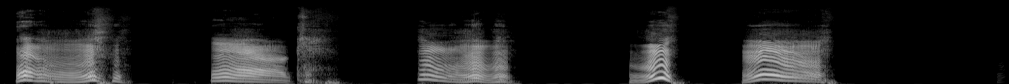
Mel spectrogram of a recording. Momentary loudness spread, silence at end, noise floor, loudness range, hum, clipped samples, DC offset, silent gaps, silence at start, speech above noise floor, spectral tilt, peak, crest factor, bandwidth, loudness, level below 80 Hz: 16 LU; 1.75 s; -89 dBFS; 6 LU; none; under 0.1%; under 0.1%; none; 0.15 s; 65 dB; -5 dB/octave; -4 dBFS; 22 dB; 16 kHz; -21 LUFS; -54 dBFS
